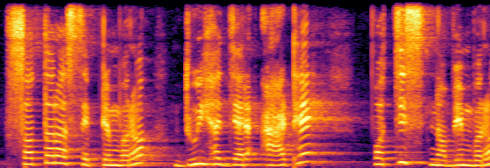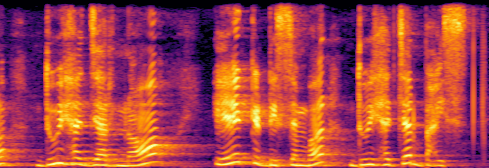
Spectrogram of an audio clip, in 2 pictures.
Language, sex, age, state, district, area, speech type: Odia, female, 18-30, Odisha, Dhenkanal, rural, spontaneous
